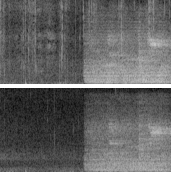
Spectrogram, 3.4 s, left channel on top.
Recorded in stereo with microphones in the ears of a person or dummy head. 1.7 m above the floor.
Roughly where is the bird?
Left.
